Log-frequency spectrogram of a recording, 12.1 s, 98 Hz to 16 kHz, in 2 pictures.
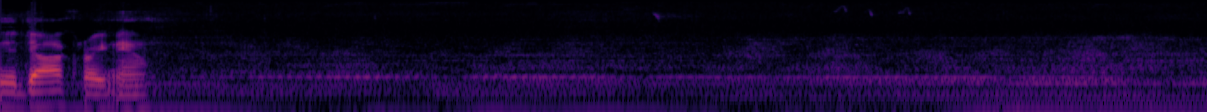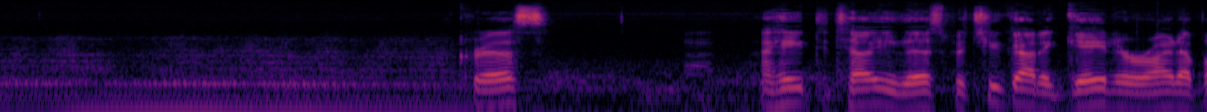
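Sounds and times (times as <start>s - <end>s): distant engine drone: 0.0s - 12.0s.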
